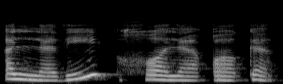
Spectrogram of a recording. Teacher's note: الذی خلقک، خا جو ہے یہ پر پڑھا جانے والا حرف ہے، مفخم ہے۔ لام جو ہے وہ مرقق یعنی لائٹ پڑھا جاتا ہے، باریک پڑھا جاتا ہے۔ قاف پھر مفخم یعنی موٹا حرف، اور پھر کاف جو ہے وہ لائٹ پڑھا جاتا ہے، باریک پڑھا جاتا ہے۔ · قاف پھر مفخم یعنی موٹا حرف، اور پھر کاف جو ہے وہ لائٹ پڑھا جاتا ہے، باریک پڑھا جاتا ہے۔ تو ایک بھاری ایک باریک ایک بھاری ایک باریک، یہاں پر ایسے ترتیب ہے الفاظ کی۔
